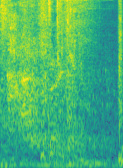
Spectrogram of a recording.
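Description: A Confringo spell blast in the video game Hogwarts Legacy: one dense, roaring burst fills the whole short moment, with a brief sharper crack right at the end.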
